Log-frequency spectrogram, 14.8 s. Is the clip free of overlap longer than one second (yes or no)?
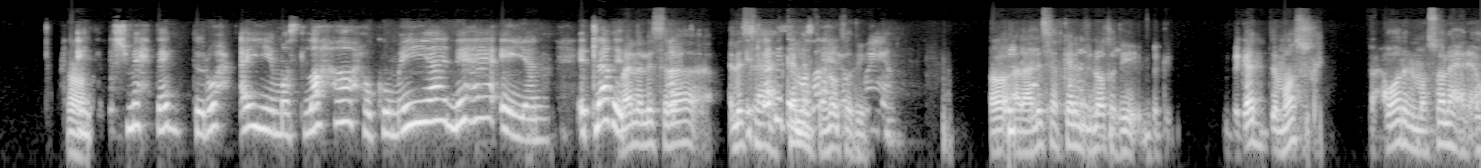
no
